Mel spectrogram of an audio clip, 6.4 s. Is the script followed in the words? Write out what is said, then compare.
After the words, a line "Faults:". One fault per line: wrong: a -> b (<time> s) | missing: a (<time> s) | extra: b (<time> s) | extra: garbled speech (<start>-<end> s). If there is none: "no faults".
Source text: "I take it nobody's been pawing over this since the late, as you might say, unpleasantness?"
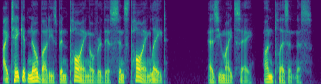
"I take it nobody's been pawing over this since pawing late, as you might say, unpleasantness?"
Faults:
wrong: the -> pawing (2.6 s)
